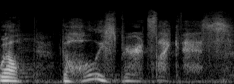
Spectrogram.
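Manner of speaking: soft, hushed whisper. Imagining their dad whispering it, hushed whisper. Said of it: "I can hear my dad kind of whispering it".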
